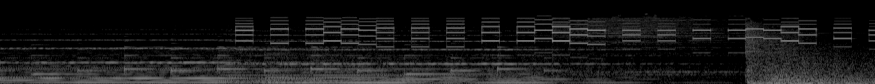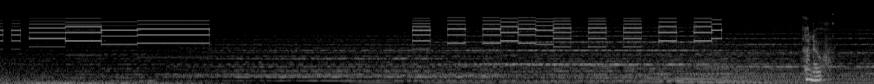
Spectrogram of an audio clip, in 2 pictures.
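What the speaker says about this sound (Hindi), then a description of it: "हेलो विकी, तुझे कहा है ना बार बार फोन मत कर" A mobile phone ringtone plays as a repeated melodic beeping pattern in short bursts, with background music and a loud noisy stretch in the middle of the ringing.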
